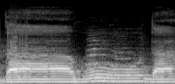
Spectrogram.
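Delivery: দাউদা with both vowels held one alif long; দাউদা টেনে পড়া; elongated recitation. Shown as a demonstration. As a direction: stretch দাউদা slowly, two long pulls. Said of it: "এক আলিফ টান হবে".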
